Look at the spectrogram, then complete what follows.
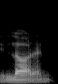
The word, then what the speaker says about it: Laurent: Long, but his name is Laurant or Rent, Laurent. Okay, हम लोग उसको लॉरेंट पढ़ेंगे, Laurent.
